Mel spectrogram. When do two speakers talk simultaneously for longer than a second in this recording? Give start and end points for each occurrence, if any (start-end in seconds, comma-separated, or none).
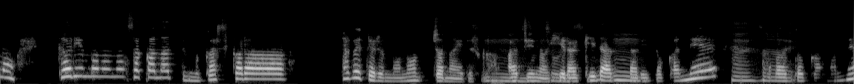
4.8-6.5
